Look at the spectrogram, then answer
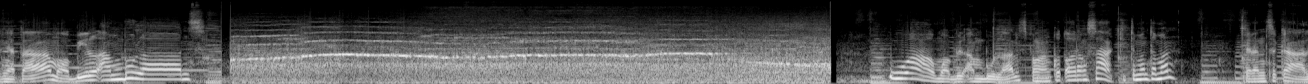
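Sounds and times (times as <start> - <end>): emergency vehicle siren wailing: 2.2 - 8.4
loud rushing noise: 2.3 - 8.3.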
